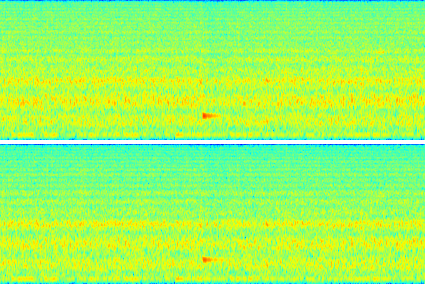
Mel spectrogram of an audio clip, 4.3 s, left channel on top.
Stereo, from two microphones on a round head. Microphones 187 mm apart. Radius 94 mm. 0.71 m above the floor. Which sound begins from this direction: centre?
Running water, at 0.0 s.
